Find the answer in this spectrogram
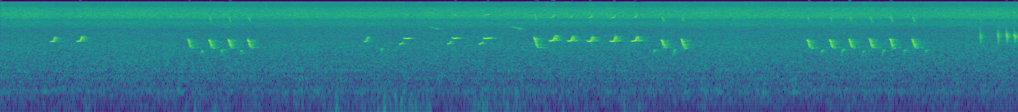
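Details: Ashy drongo song in the 'full tembakan' style, recorded for training birds: rapid volleys of three to five sharp, high whistled notes, repeated in bursts every second or so. Loud steady hiss throughout.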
